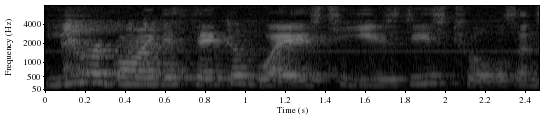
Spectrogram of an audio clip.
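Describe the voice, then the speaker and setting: A woman with a West Virginia accent speaks at a fairly slow pace with ordinary pitch variation, and audible room echo surrounds her voice. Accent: West Virginia twang. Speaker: state director for a senator. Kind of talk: speech.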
